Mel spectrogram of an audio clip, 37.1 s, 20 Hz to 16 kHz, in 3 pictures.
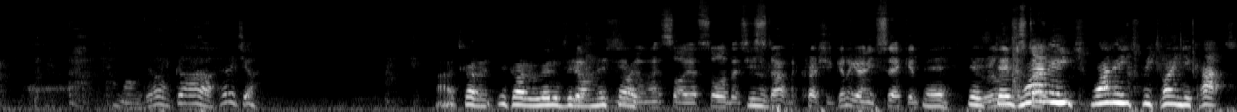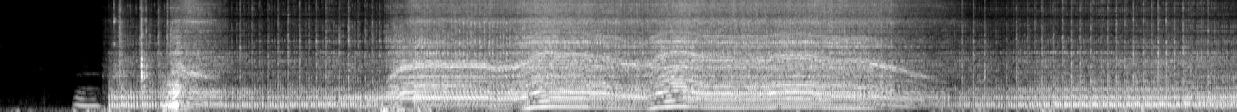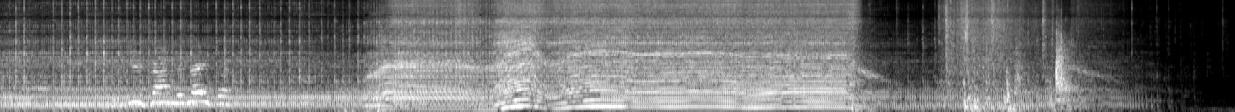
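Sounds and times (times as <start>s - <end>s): chainsaw revving and idling: 13.4s - 36.5s
sharp wood crack: 13.5s - 14.5s, 31.2s - 37.0s.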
